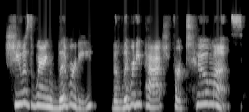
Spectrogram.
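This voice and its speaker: Female meeting speaker, high-pitched and sharp, emphatic storyteller with punchy, insistent phrasing. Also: expressive, moderate pace. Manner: punchy, insistent short sentences. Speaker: meeting participant sharing another member's testimonial. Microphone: video call.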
